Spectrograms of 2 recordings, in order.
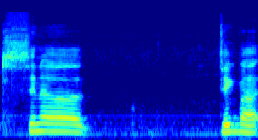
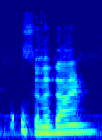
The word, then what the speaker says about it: Cinedigm: on June 17th, 2014 by G Kids and Cinn Digma. Cinedigma Entertainment. Cinedime. Cinedime. Thank you. Cinedine because it's spelled The only reason I s the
